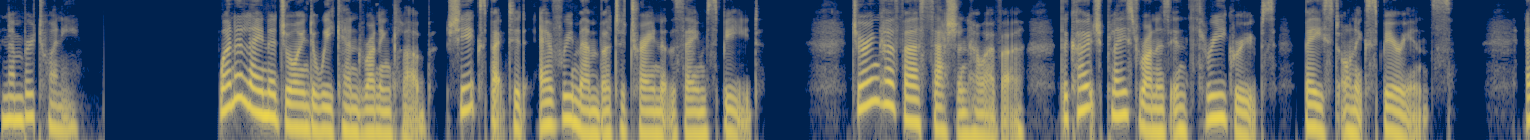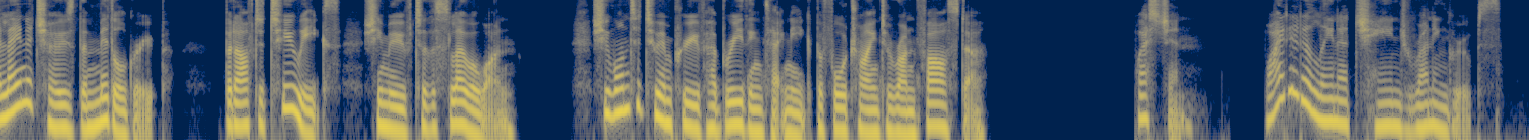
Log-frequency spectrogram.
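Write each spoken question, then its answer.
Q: Question: why did Elena change running groups?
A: She wanted to improve her breathing technique before trying to run faster.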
